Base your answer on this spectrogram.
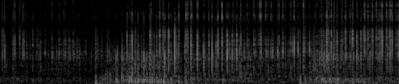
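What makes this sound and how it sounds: Long nails scratch a flat, iridescent snake-scale synthetic leather mat, a snakeskin-textured faux leather sheet. A soft, dense crackle turns louder just before the one-second mark with a low thump. Rapid, bright, gritty scratching then continues to the end.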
